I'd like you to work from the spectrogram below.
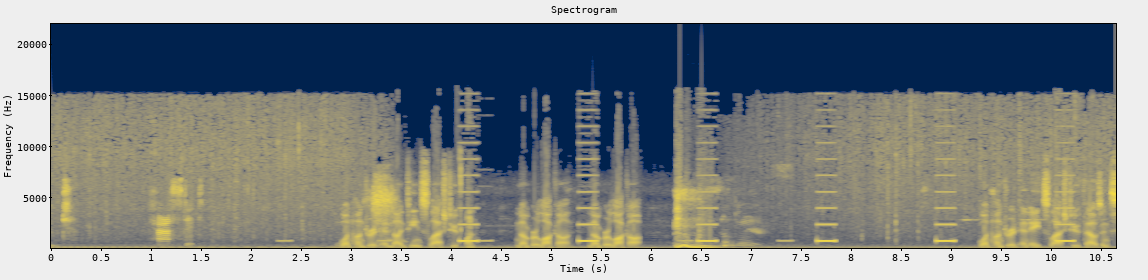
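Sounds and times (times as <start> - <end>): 
steady low hum: 0.0 - 10.6
speech: 1.1 - 1.7, 2.4 - 7.2, 9.3 - 10.6
short electronic phone keypad beeps: 4.1 - 4.4, 6.5 - 6.7, 8.8 - 9.1.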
